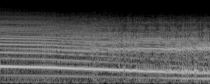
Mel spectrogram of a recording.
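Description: A man's loud, long war cry yelled into a microphone, one held note sliding slowly down in pitch.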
